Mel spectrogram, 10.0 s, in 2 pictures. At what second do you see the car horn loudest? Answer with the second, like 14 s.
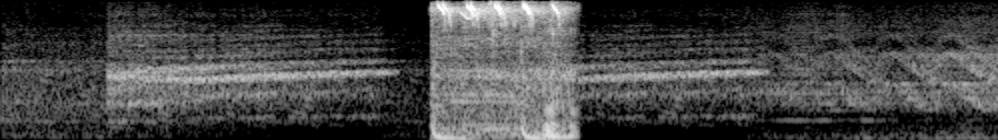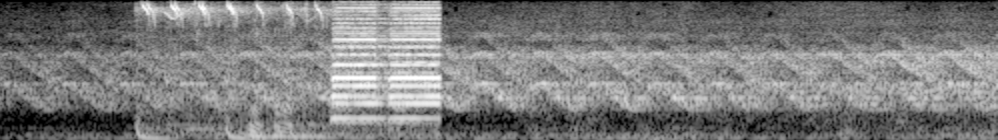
7 s.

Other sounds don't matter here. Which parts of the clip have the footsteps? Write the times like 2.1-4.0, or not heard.
not heard.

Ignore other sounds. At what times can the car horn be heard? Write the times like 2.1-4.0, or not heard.
2.1-2.9, 5.7-7.2.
